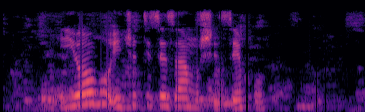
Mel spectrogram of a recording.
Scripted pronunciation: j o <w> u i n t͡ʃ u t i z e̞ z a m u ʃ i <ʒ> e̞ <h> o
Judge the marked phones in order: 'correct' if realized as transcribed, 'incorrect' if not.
incorrect: β, incorrect: z, correct

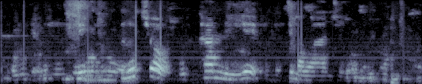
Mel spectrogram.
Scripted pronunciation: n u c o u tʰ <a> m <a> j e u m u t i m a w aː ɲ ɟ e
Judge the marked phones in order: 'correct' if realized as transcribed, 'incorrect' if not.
correct, incorrect: i

